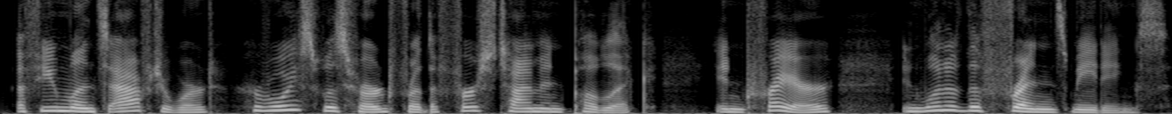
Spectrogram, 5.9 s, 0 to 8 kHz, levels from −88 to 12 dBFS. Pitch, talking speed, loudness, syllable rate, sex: 210 Hz, 225 wpm, -21 LUFS, 5.7 syllables/s, female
